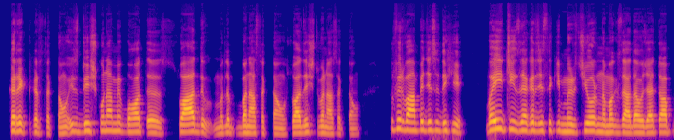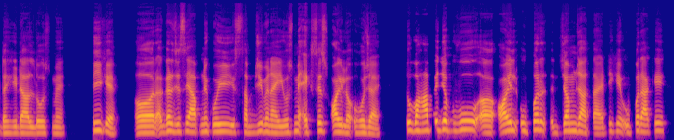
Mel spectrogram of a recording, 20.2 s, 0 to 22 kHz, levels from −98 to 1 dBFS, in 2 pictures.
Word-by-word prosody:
Correct 190 0 +2
कर 160 -2 -2
सकता 135 -1 -9
हूँ। 145 - -3
इस 175 0 -4
डिश 185 +2 -1
को 190 0 -5
ना 195 0 +1
मैं 190 -3 -5
बहुत 170 -1 +1
अ, 150 -2 +1
स्वाद 170 +5 +5 0.2
मतलब 140 +2 -6
बना 145 +1 +1
सकता 140 -2 -8
हूँ, 120 -1 -4
स्वादिष्ट 145 +3 0
बना 135 -3 -2
सकता 125 -1 -12
हूँ। 120 0 -14 0.5
तो 215 - -10
फिर 235 0 +1
वहाँ 200 -1 +7
पे 210 - +2
जैसे 200 0 -3
देखिए, 185 -4 -3 0.4
वही 220 +4 +6
चीज़ 210 -2 -3
है 200 - +4
अगर 195 0 0
जैसे 190 +2 -4
कि 190 +1 -7
मिर्ची 175 +1 -2
और 185 -1 +4
नमक 160 -1 -1
ज़्यादा 150 0 +3
हो 150 -1 +2
जाए 150 0 +2
तो 160 +1 -1
आप 155 0 +3
दही 145 0 -4
डाल 140 -1 0
दो 145 0 0
उसमें। 140 -1 -7 0.5
ठीक 200 -2 -2
है? 130 - +1 0.3
और 150 +2 +5
अगर 185 +6 +2
जैसे 175 +1 -3
आपने 165 +2 +1
कोई 175 0 -1
सब्ज़ी 160 +2 -5
बनाई 155 -4 -1
हो 155 - -2
उसमें 170 +4 -4
एक्सेस 180 +5 -3
ऑयल 165 -2 +3
हो 150 +1 -2
जाए 130 -5 -2 0.4
तो 200 - +1
वहाँ 195 +1 +3
पे 215 - +1
जब 215 0 +3
वो 215 +3 +1
अ, - - +2 0.3
ऑयल 200 +3 +4
ऊपर 200 +2 0 0.3
जम 190 0 +2
जाता 150 -6 0
है, 130 0 -2
ठीक 180 +6 -12
है? 180 - -3
ऊपर 165 +4 -3
आके 165 +3 0
अ, 185 - -12
165 Hz, 220 wpm, -22 LUFS, 150-190 Hz, 0.5 s, वहाँ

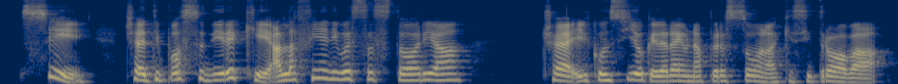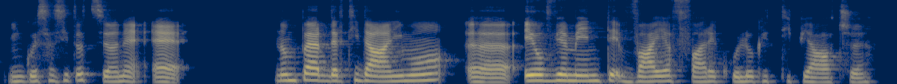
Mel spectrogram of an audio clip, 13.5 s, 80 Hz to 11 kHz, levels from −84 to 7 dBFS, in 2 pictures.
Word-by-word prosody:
Sì. 375 - -1 0.2
Cioè 235 -2 +4
ti 270 - -4
posso 260 +4 -2
dire 245 +7 +3
che - - 0
alla 240 +1 +5
fine 315 +4 -3
di 280 - -1
questa 280 0 -1
storia 240 -1 0 0.5
cioè, 230 -4 +2
il 210 - 0
consiglio 235 +2 +1
che 200 -4 +1
darei 205 +1 +3
a - - -2
una 190 -1 -2
persona 200 -3 -3
che 180 - -15
si 185 +2 -9
trova 170 -5 +1 0.2
in 190 -1 -7
questa 195 +2 -6
situazione 205 -3 -5
è: 180 0 +1 0.7
non 225 0 -1
perderti 220 -2 +3
d'animo 215 +5 +2
uhm, 165 -3 0
e 215 - +8
ovviamente 215 -2 +2
vai 190 +2 +1
a 205 - -2
fare 190 -2 -5
quello 190 0 -5
che 190 0 -13
ti 190 -1 -21
piace. 165 -1 -6
205 Hz, 175 wpm, -23 LUFS, 190-235 Hz, 0.7 s, e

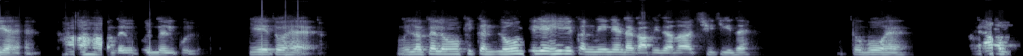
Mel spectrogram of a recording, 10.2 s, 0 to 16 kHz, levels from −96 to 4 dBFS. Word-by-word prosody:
किया 125 -2 +3
है? 190 +9 -10 0.3
हाँ, 155 0 +2
हाँ, 135 - +5
बिल्कुल, 135 +1 -3
बिल्कुल, 130 0 -6 0.6
ये 150 +1 +2
तो 145 - +1
है। 135 - 0 0.9
मुझे 150 +1 -7
लगता 155 +2 +2
है 170 - +3
लोगों 160 0 +2
की 175 - -6
कन 155 -3 0
लोगों 165 +4 +4
के 180 - -6
लिए 185 0 +6
ही 180 +2 +3
ये 185 - +4
कन्वीनिएंट 150 -1 0
है 140 - +5
काफ़ी 130 0 +3
ज़्यादा 130 +1 +3
अच्छी 130 +1 -5
चीज़ 130 -1 -5
है। 130 - -1 1.1
तो 145 - -6
वो 135 0 0
है। 130 0 0 0.6
अगर - - -5
आप 180 -1 +3
145 Hz, 190 wpm, -25 LUFS, 130-160 Hz, 1.1 s, लिए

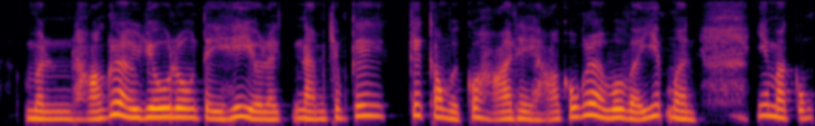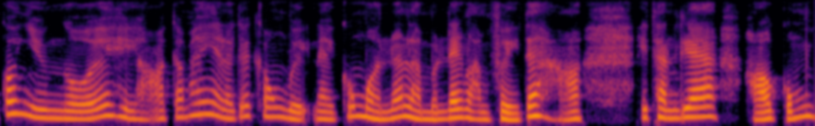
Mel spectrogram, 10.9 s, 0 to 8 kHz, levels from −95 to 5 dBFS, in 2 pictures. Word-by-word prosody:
mình 175 -2 -1
họ 175 +2 -2
rất 285 - +4
là 275 - +6
vui 215 0 +7
luôn, 210 -1 +3
tại 190 -2 -2
vì 175 - -1
thí 225 +5 +2
dụ 185 -4 +3
là 170 0 -1
nằm 180 -2 -2
trong 195 +2 -7
cái 245 +6 0
cái 250 -1 -4 0.2
cái 260 - 0
công 220 -3 -1
việc 170 -2 -3
của 220 - -2
họ 175 -3 -2
thì 180 -1 -2
họ 165 +2 -6
cũng 220 +6 -2
rất 270 - +5
là 250 - +3
vui 205 0 +4
vẻ 175 -3 0
giúp 245 +7 -1
mình. 185 -4 -1 0.4
Nhưng 255 0 -3
mà 210 - +2
cũng 195 0 -8
có 290 - +3
nhiều 235 -10 0
người 185 +1 +1
á, - - +1
thì 205 -4 -1
họ 175 +2 -6
cảm 210 +3 -6
thấy 280 +3 -1
như 270 - -1
là 190 - -2
cái 240 +5 -5
công 225 -3 -4
việc 170 -3 -2
này 175 -2 -3
của 235 - -4
mình 200 -8 +1
á, 210 - +1
là 215 -6 +2
mình 170 0 -1
đang 200 +2 +4
làm 170 -4 -2
phiền 160 -1 +2
tới 245 - +5
họ, 180 -6 -3 0.4
thì 205 - -2
thành 205 -3 +1
ra 220 +3 +4 0.2
họ 165 +1 +3
cũng 195 +7 -2
195 Hz, 335 wpm, -22 LUFS, 175-220 Hz, 0.4 s, vui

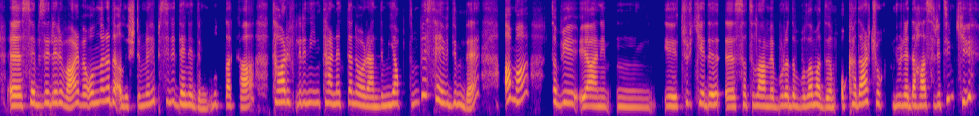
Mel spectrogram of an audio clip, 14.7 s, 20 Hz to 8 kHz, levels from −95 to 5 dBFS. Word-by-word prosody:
eee, 210 0 +7
sebzeleri 255 +3 +1
var 185 +8 +5
ve - - 0
onlara 285 +7 0
da - - +2
alıştım 205 +2 -3
ve 235 - -2
hepsini 280 -2 -4
denedim, 205 -10 -1
mutlaka. 210 -4 0 0.3
Tariflerini 270 -2 +2
internetten 260 -1 -3
öğrendim, 205 -2 0
yaptım 250 +1 -3
ve 440 - +2
sevdim 255 - 0
de 155 - +2 0.4
ama 300 -3 +7 0.4
tabii, 260 -2 -1
yani, 195 -2 +3 0.2
ımm, 180 -2 -6 0.2
eee, 195 -1 +1
Türkiye'de, 235 0 -1
eee, 190 +1 +1
satılan 210 -1 0
ve 190 -1 -3
burada 210 -2 -1
bulamadığım 195 -3 +1
o - - -4
kadar 240 +1 +4
çok 245 -4 -7
ürüne 215 +1 -1
de - - +5
hasretim 210 - -1
ki 320 +4 -1
225 Hz, 145 wpm, -23 LUFS, 200-260 Hz, 0.4 s, eee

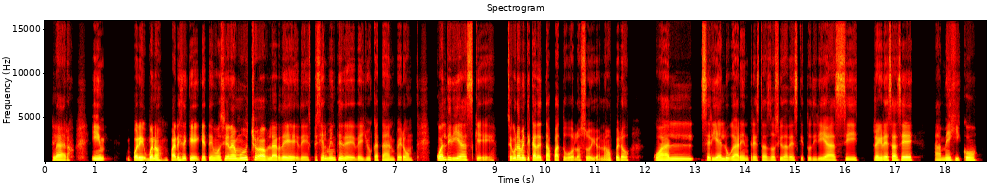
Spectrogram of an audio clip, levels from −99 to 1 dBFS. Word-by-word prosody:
Claro. 125 0 0 0.4
Y, 150 0 +4
mm, 150 - -1 0.6
pero, 150 -1 +7
y 150 - +5
bueno, 145 -6 +3
parece 145 +7 +2
que 135 -7 +1
que 130 -1 0
te 135 - -2
emociona 150 +7 +2
mucho 210 +2 +2
hablar 140 -1 +4
de 130 -7 +1
de 115 -1 -5
especialmente 175 +10 -2
de 115 -6 -1
de 120 +1 -4
Yucatán, 125 0 -4
pero, 120 +2 -3 0.4
¿cuál 190 +3 +4
dirías 185 -3 0
que?, 135 0 -8 0.2
seguramente 200 +3 +4
cada 155 0 +4
etapa 130 -5 0
tuvo 65 - -5
lo - - -7
suyo, - - -6
¿no?, 80 +2 -6
pero, 130 -4 -1 0.4
¿cuál 150 +1 +1
sería 145 0 +1
el 150 - +1
lugar 135 -1 +1
entre 130 -1 -4
estas 130 0 -5
2 130 -1 -6
ciudades?, 130 0 -4
que - - -13
tú 130 - -8
dirías: 130 0 -2
"Si 135 -3 -5 0.3
regresase 150 +4 +3 0.4
a 125 0 -4
México", 150 +1 -2
140 Hz, 145 wpm, -23 LUFS, 130-155 Hz, 0.6 s, pero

